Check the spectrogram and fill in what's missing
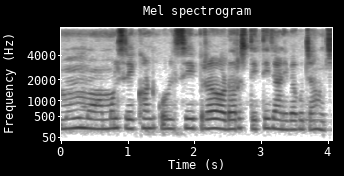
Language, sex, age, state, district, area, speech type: Odia, female, 30-45, Odisha, Cuttack, urban, read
